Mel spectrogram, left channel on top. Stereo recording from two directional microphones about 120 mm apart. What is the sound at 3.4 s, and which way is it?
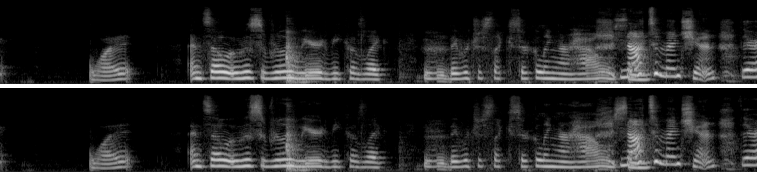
Speech, 5° left (ahead or behind).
